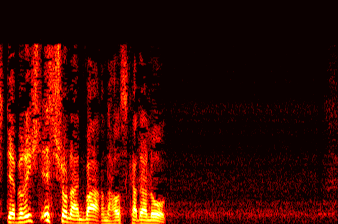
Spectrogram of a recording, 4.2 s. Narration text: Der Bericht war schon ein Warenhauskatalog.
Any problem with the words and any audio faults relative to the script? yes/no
yes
